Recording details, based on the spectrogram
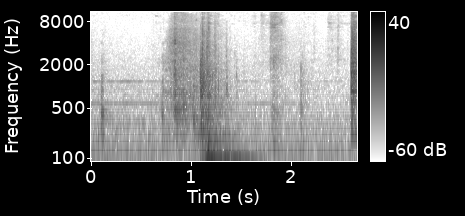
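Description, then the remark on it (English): The front door of a dark house swings open as someone enters, with a low thud and a rustling scrape, followed by a brief clatter and a sharp click at the end. “The front door opens.”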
